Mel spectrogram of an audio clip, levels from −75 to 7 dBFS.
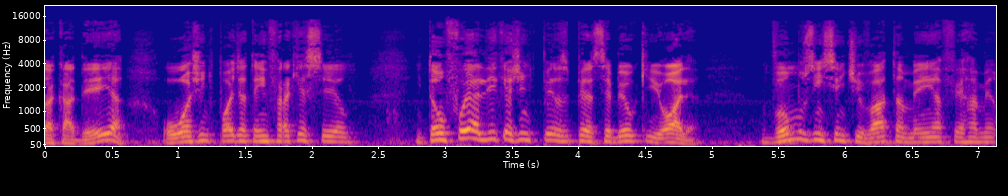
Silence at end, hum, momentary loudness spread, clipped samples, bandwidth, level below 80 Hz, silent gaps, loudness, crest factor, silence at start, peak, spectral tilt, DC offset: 0 s; none; 9 LU; under 0.1%; 15.5 kHz; -50 dBFS; none; -20 LUFS; 20 dB; 0 s; 0 dBFS; -5 dB/octave; under 0.1%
